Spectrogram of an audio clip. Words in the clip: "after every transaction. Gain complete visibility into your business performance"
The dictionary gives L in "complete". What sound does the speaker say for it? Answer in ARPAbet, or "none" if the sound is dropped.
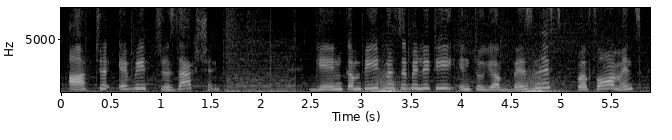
none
